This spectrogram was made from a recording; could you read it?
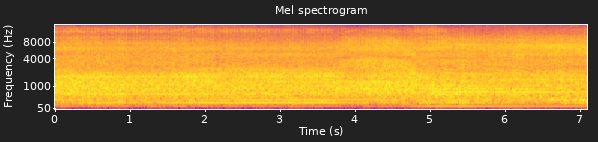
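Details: Craftsman LTS1500 lawn tractor with rebuilt 17.5 HP Briggs OHV single-cylinder made from two blown engines, full oil, valve lash redone, PTO and mower deck running: smooth constant hum with a clean low beat, no knocks, surges or vibration; healthy.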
